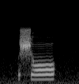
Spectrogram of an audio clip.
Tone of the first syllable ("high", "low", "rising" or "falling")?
high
